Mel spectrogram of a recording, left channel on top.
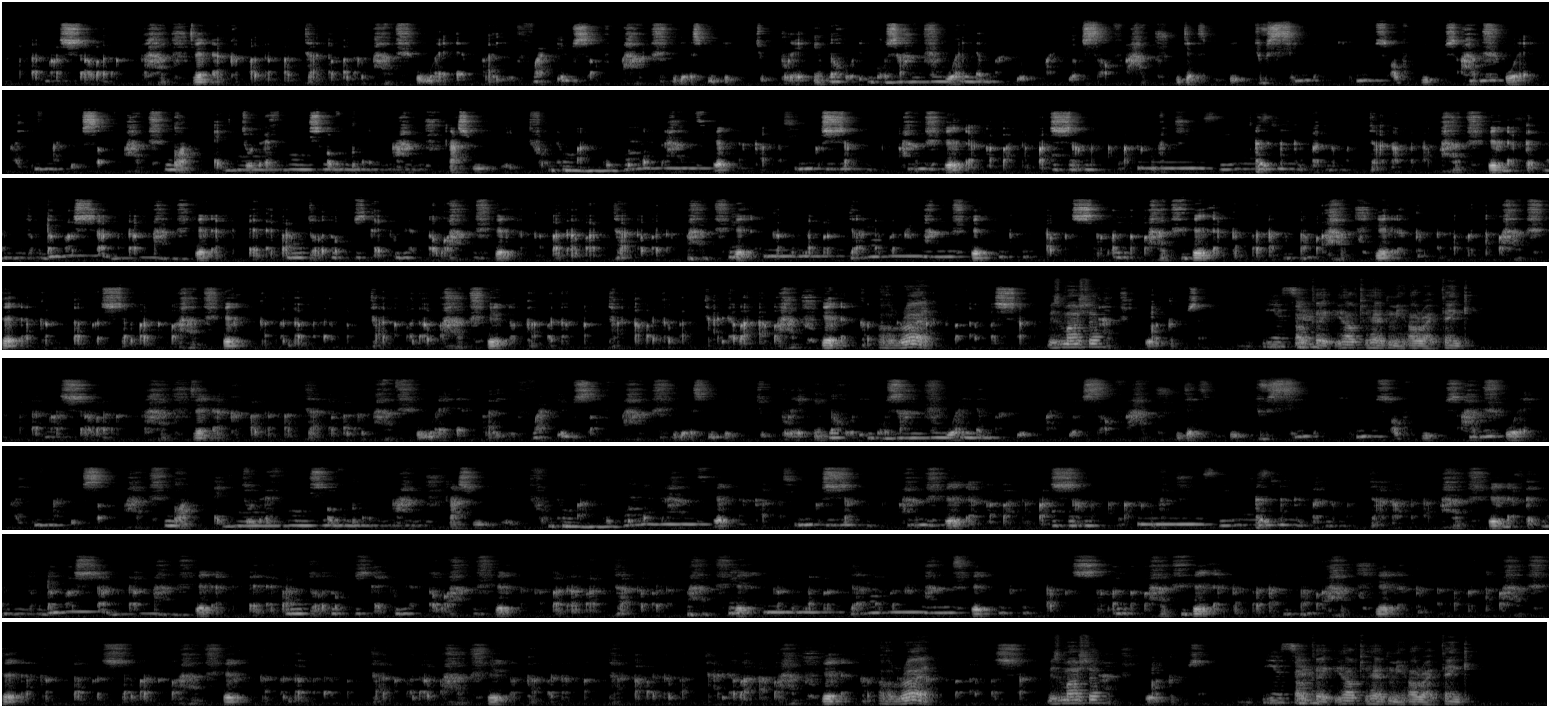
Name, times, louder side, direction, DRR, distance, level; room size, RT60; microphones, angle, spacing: voice 1, 0.5-1.0 1.4-2.6 3.0-3.2 3.5-5.4 5.7-5.9 6.2-8.5 8.8-9.6 9.9-12.4 12.6-13.0 13.7-15.3 15.5-15.7 16.3-17.3 17.6-18.2 18.5-18.8 19.4-20.9 21.2-21.3 21.7-22.7 23.0-23.1 23.7-23.9 24.4-25.2 25.5-25.6 25.8-26.3 27.2-27.3 28.0-28.1 29.1-30.8 31.6-33.1 33.4-34.2 34.5-34.7 35.2-36.1 36.4-37.5 37.8-38.5 39.2-39.6 40.2-40.8 41.4-42.0 42.4-43.1 43.4-45.0 45.9-49.1 49.3-49.7 50.1-52.1 52.5-53.1 53.4-55.1 56.3-56.6 57.4-57.5 57.8-58.0 58.3-58.4, left 6 dB, 65° left, 9 dB, 0.5 m, -36 dB
voice 2, 8.8-9.9 12.6-13.1 13.5-13.8 14.8-14.9 15.8-16.0 17.1-17.2 17.7-19.4 21.1-22.6 23.3-23.5 23.8-24.0 24.5-24.8 26.8-28.4 30.4-30.5 30.9-32.6 33.8-33.9 34.9-35.0 38.2-39.2 39.6-40.5 59.0-59.6, right 1 dB, 80° right, -4 dB, 1.5 m, -42 dB
voice 3, 55.2-55.7 56.9-57.4 59.0-61.1, left 1 dB, 5° left, 3 dB, 0.5 m, -34 dB
4.8 x 2.8 x 3.5 m, 0.35 s
head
